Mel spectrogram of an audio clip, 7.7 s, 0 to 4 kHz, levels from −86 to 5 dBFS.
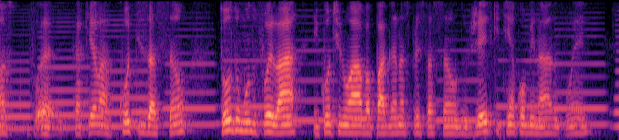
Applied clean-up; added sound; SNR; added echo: none; Wind instrument, woodwind instrument; 11 dB; none.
